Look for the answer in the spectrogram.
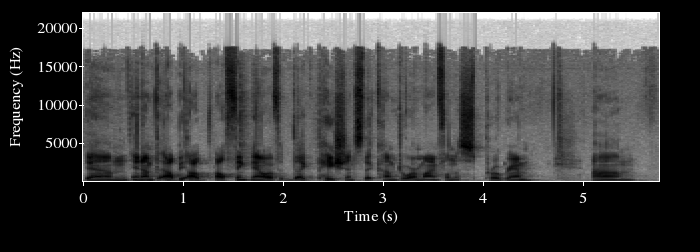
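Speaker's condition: No condition

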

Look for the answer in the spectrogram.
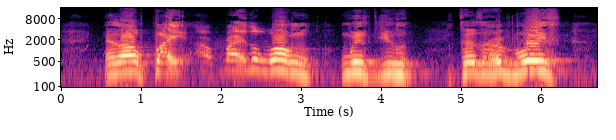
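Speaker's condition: Cerebral palsy; never received needed therapy

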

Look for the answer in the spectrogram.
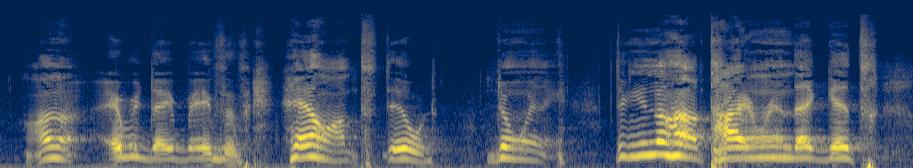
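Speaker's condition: Cerebral palsy; cerebral palsy from birth, did not get needed physical therapy in childhood

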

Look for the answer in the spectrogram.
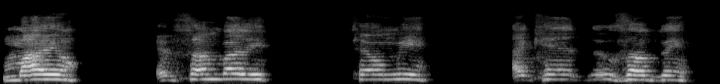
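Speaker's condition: Cerebral palsy; born very premature

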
